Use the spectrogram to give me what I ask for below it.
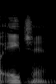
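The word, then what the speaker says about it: Etienne: I'm reading it and it says ATN, but I know it's now Achan.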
